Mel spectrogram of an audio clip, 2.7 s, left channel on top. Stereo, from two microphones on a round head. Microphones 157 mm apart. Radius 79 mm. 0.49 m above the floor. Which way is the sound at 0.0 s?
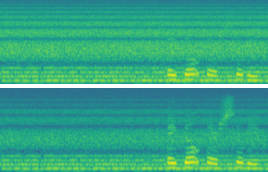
60° left (ahead or behind).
